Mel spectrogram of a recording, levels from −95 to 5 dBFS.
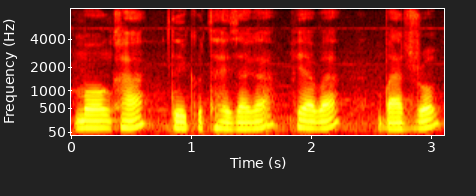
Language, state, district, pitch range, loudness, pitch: Kokborok, Tripura, West Tripura, 110-120 Hz, -16 LUFS, 115 Hz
